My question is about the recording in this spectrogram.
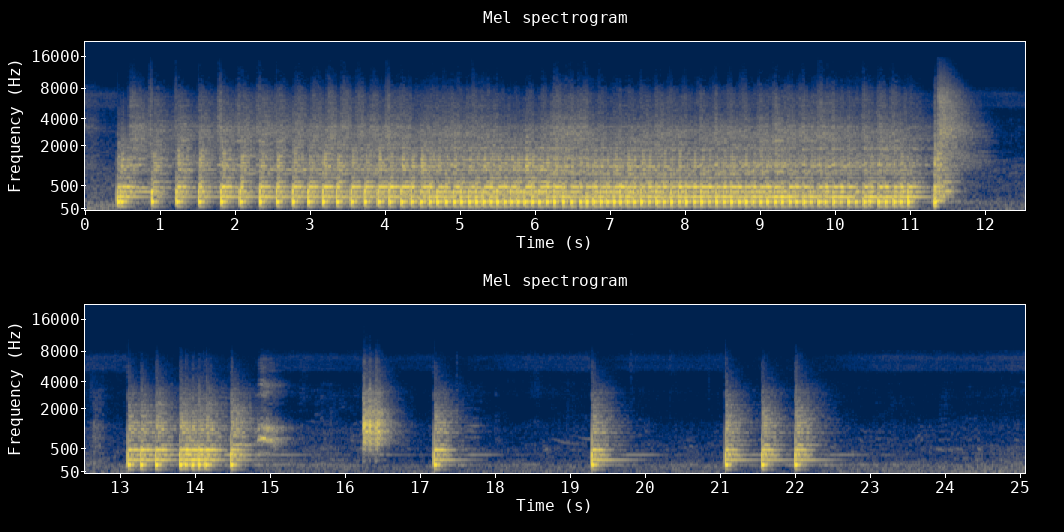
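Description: Lion dance drum and cymbal ensemble: drum strokes quicken into a fast, continuous roll lasting about ten seconds, which ends in a sharp crash. After that come a few short clusters of strokes and single hits, with pauses between them.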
